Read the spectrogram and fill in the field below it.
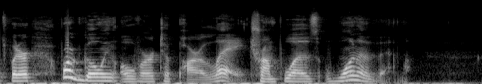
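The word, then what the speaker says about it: Parler: lot of people call parlor that's not technically how you're supposed to pronounce it i believe it's supposed to be pronounced parlay which is a french verb meaning to speak and i just used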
